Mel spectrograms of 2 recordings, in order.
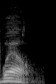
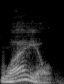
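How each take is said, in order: First: It is said with one short plain vowel. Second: It is drawled with a gliding three-vowel sound. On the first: "only has one vowel in it" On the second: "when a southerner says it, it ends up with three vowels in it"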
